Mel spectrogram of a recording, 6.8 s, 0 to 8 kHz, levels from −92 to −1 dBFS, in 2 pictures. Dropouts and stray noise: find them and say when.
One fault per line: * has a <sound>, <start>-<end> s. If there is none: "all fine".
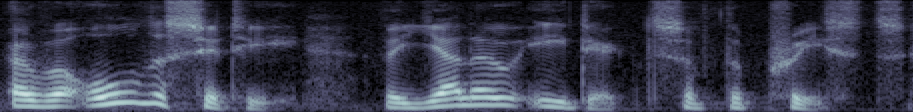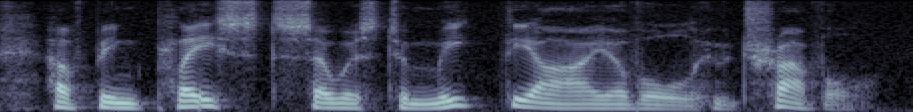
all fine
